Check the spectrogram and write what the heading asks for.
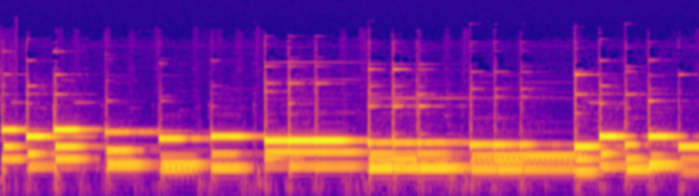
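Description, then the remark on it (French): A celesta, a keyboard instrument whose hammers strike metal bars set over wooden resonator boxes, plays a gentle melody of bright, bell-like chords, each note struck cleanly and left to ring briefly before the next, at a steady unhurried pace with no voices. “Ah, le célesta, il a un clavier comme le piano, Sauf que ces marteaux ne frappent pas des cordes, mais des lames métalliques.”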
